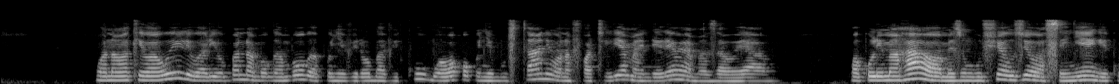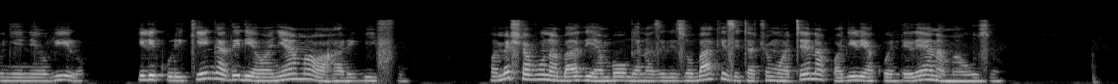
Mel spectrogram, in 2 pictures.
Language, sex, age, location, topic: Swahili, female, 25-35, Dar es Salaam, agriculture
